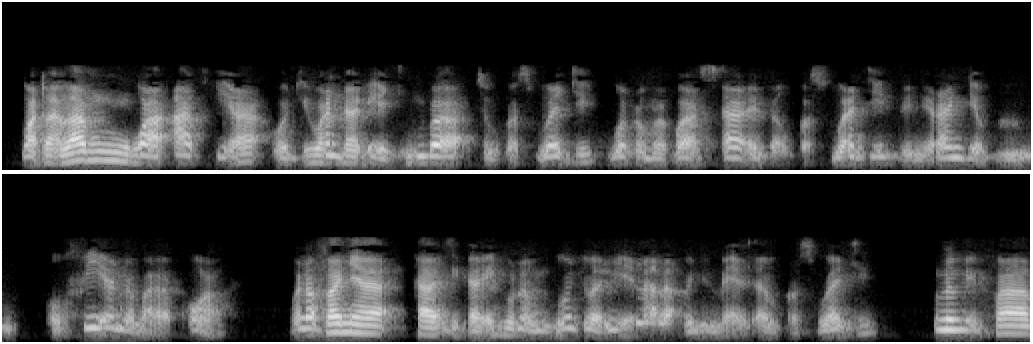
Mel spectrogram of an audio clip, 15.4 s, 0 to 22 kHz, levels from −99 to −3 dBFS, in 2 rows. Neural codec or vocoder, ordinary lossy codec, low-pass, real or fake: autoencoder, 22.05 kHz, a latent of 192 numbers a frame, VITS, trained on one speaker; MP3, 32 kbps; 5.4 kHz; fake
